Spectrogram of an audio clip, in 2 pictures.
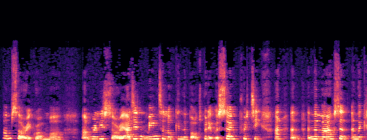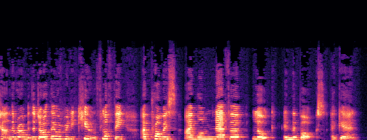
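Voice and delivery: put-on high, hurried child pleading; apologetic little girl. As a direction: babble excuses like a sorry little girl.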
